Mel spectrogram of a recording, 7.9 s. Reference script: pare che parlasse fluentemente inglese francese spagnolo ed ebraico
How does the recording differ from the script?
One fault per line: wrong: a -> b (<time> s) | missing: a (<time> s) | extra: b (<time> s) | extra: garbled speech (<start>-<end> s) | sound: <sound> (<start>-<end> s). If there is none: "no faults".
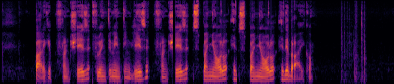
wrong: parlasse -> francese (1.1 s)
sound: dropout (3.5-3.5 s)
extra: spagnolo ed (4.7 s)
sound: thud (6.8-7.3 s)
